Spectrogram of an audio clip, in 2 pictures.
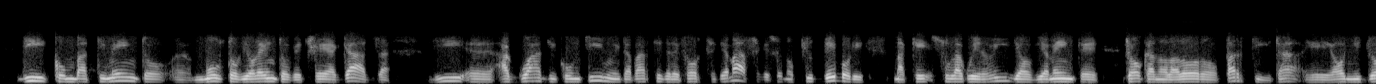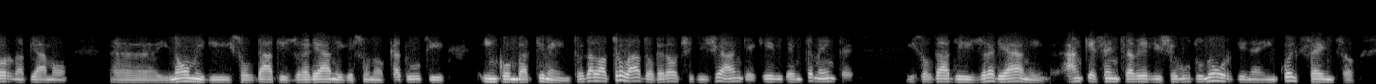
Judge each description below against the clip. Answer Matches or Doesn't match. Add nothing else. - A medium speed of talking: Matches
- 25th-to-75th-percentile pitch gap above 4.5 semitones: Doesn't match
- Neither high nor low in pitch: Doesn't match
